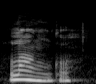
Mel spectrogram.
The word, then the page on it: lanko: [ˈlɑŋko]; [ˈlɑŋkʷo̞]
